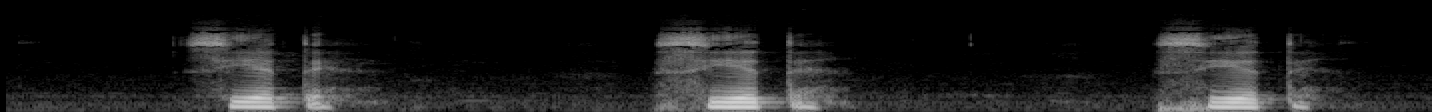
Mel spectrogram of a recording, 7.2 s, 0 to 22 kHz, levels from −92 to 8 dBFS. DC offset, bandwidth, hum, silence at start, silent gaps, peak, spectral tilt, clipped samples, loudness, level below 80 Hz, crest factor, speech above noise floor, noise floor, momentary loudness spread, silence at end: under 0.1%; 7.6 kHz; none; 0.95 s; none; -2 dBFS; -6.5 dB/octave; under 0.1%; -20 LUFS; -54 dBFS; 20 dB; 48 dB; -66 dBFS; 20 LU; 0.6 s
